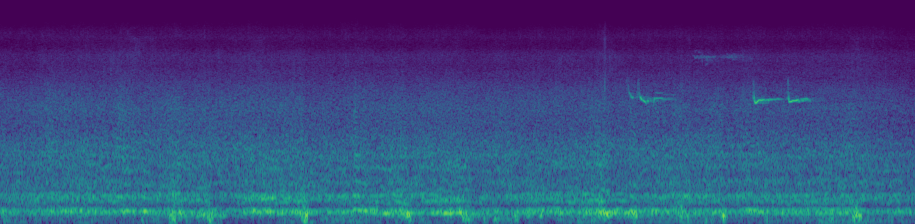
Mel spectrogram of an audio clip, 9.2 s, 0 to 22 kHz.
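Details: Honey bees in flight at a hive entrance on a sunny February day, filmed less than a foot away with a GoPro Hero 7 Black: dense, steady low droning hum throughout, with a few brief high bird chirps near the end.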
